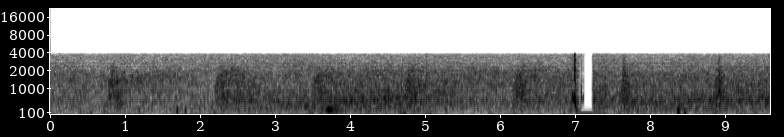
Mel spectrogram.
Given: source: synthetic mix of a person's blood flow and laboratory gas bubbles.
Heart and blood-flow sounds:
Doppler ultrasound of blood flow; subclavian vein
6.92-7.12 s: bubbles
From the record:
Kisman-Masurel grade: 113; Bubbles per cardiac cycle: 1 to 2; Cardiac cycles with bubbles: 1 to 10%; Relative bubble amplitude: loud (0.450 to 0.775); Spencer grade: 1 (occasional bubble signal discernible with the cardiac motion signal, with majority of cardiac periods free of bubbles); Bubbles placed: anywhere in the cardiac cycle

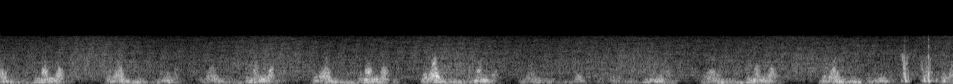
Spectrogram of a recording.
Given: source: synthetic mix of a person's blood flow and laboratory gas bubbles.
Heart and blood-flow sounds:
Doppler ultrasound of blood flow; precordium
9.00-9.12 s: bubbles
9.19-9.48 s: bubbles
From the record:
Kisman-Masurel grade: 222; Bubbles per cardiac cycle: several, 3 to 8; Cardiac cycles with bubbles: 10 to 50%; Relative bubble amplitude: moderate (0.250 to 0.450); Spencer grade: 2 (many but less than half of the cardiac periods contain bubble signals, singularly or in groups); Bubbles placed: only in the low amplitude regions of the cardiac cycle

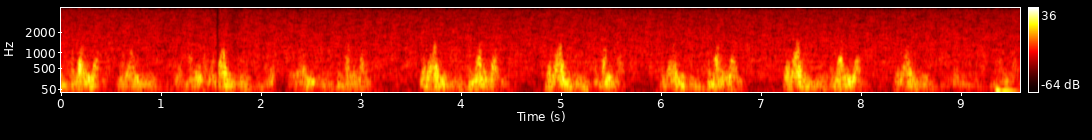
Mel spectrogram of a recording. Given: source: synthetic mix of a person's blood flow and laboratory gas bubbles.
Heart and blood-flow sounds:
Doppler ultrasound of blood flow; precordium
no bubbles
From the record:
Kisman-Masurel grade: 000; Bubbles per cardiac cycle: 0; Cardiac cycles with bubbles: 0%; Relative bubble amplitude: no bubbles discernible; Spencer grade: 0 (complete lack of bubble signals)

